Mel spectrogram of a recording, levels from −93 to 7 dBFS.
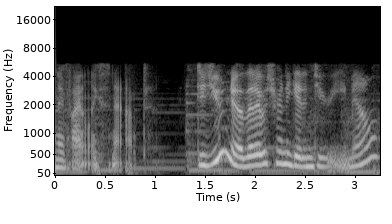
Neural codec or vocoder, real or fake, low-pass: none; real; 5.4 kHz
